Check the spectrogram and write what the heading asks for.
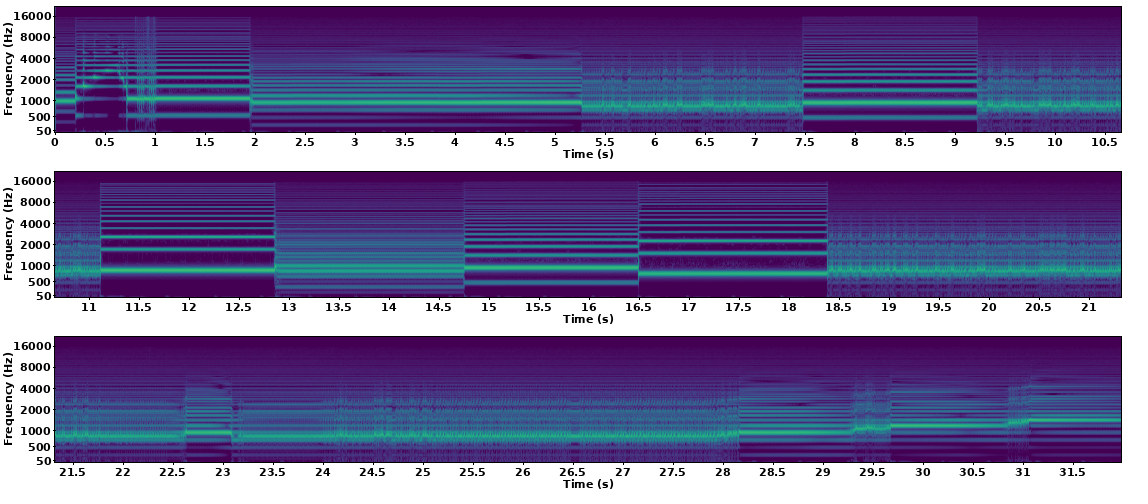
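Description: A DIY modular synthesizer playing through a Moog-style transistor ladder highpass filter, with a throaty, nasal character. It holds single notes that change pitch every second or two, with quick filter sweeps near the start and near the end, and several stretches turn rough and buzzy as the settings are changed.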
